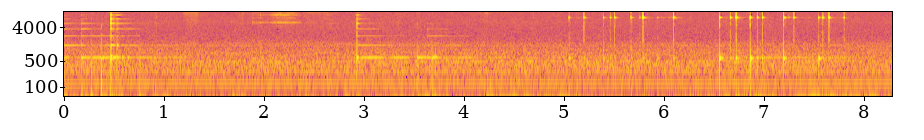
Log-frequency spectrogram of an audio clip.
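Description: Long dark-painted nails tap and click on the bowl of a clear, thin, empty, hollow stemmed wine goblet with a gold rim, lying on its side on a cloth-covered table. Each tap gives a short glassy ring near 625 Hz, with a sharper burst of bright clicks later on, over a steady low hum.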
